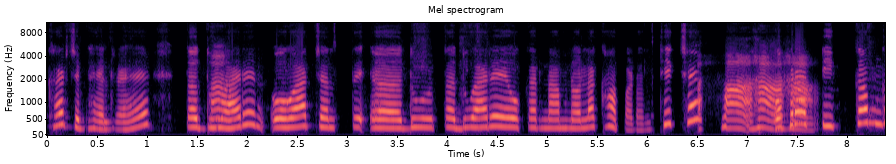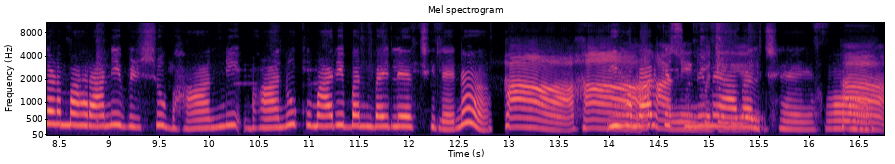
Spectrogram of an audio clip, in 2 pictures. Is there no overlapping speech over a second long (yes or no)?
no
